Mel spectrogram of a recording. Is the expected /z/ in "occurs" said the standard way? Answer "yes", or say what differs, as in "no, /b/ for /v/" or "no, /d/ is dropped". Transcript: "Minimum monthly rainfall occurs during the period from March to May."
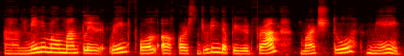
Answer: no, /s/ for /z/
